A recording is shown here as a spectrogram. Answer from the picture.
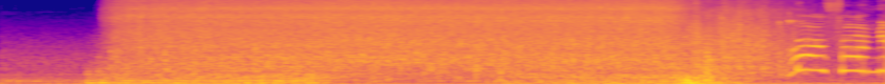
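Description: A cartoon spraying sound effect: a steady rushing hiss, like water jetting from an elephant's trunk, lasting about three seconds. A faint low musical tone runs beneath it, and a short soft thud comes near the end.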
